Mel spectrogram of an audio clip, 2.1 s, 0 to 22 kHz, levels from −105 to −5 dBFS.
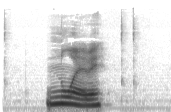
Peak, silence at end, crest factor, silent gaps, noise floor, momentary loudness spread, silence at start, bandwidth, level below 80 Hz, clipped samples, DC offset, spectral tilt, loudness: -16 dBFS; 0.9 s; 16 dB; none; -75 dBFS; 14 LU; 0.6 s; 10.5 kHz; -72 dBFS; under 0.1%; under 0.1%; -7 dB/octave; -29 LUFS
